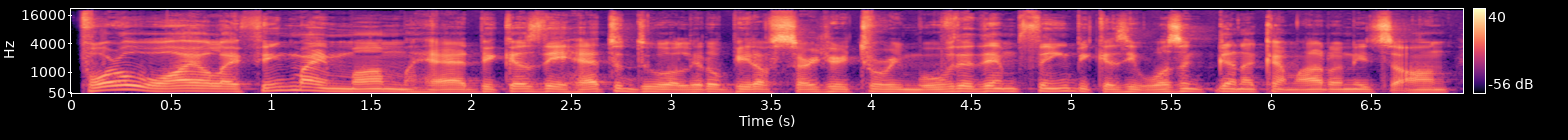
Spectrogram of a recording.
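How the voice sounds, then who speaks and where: A man with a somewhat low voice chats casually while playing a game on a live stream. He swears freely and often stammers and repeats words before a sentence gets going. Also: fairly quick, darkish tone.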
